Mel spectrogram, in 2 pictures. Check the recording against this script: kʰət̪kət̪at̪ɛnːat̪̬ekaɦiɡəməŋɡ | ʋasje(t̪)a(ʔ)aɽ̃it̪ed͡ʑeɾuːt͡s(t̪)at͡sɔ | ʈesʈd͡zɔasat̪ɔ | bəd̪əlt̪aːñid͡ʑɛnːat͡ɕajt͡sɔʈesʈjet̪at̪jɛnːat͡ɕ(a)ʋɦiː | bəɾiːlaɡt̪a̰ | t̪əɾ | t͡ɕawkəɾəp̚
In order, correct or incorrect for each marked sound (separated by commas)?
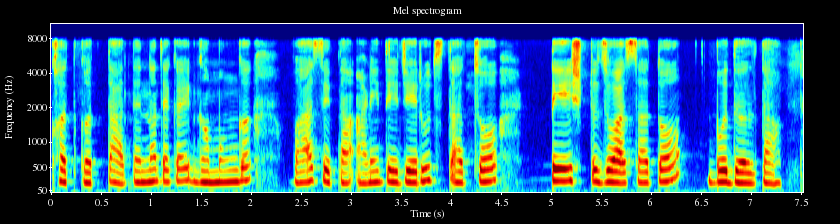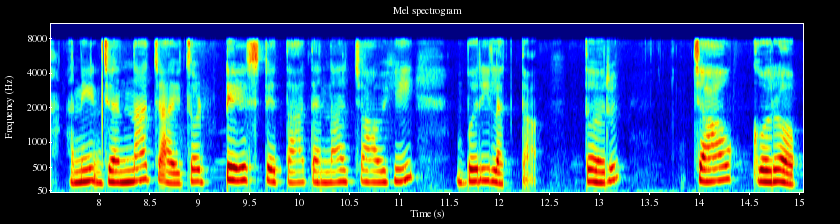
correct, correct, correct, correct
